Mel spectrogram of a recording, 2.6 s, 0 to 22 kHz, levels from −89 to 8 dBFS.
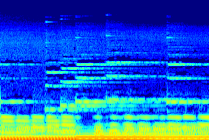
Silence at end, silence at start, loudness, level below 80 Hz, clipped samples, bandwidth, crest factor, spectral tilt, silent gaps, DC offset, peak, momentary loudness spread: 0 s; 0 s; -24 LUFS; -26 dBFS; under 0.1%; 9.2 kHz; 10 dB; -7.5 dB/octave; none; 10%; -8 dBFS; 1 LU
